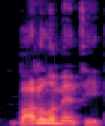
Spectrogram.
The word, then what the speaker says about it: Badalamenti: The first track is by Angelo Badalamenti, and I'm sure I've pronounced that wrong. – Badalamenti, thank you. I was trying to be respectful, and it didn't work that way. – We've mispronounced any number of names on Pure Moods already.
